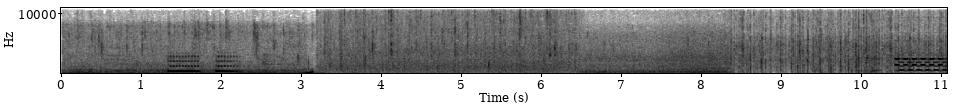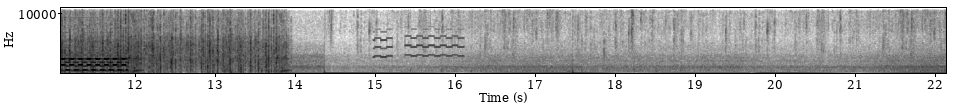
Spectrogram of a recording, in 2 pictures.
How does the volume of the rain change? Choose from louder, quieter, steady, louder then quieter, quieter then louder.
quieter.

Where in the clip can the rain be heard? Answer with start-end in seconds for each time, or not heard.
0.0-22.0.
